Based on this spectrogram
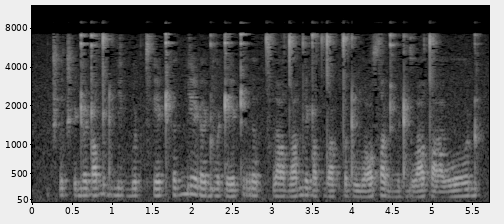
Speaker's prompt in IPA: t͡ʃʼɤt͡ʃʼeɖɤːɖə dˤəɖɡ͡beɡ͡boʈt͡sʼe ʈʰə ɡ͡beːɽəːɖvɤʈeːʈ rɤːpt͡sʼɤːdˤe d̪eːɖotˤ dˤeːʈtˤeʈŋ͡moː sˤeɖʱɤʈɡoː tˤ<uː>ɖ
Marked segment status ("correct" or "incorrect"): incorrect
